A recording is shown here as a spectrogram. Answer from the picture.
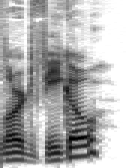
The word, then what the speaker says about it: Lord Vigo: So your other band, forgive me if I'm pronouncing it wrong. It's Lord Vigo. – Yeah, it's perfect. Right.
